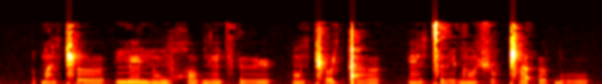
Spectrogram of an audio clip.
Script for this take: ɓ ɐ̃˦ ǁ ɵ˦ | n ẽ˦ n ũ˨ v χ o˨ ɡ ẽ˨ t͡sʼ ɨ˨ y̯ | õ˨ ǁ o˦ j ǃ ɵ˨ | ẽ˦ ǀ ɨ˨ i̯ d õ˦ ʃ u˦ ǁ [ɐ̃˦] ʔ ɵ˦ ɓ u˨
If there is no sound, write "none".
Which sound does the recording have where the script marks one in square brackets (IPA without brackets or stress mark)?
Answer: ɐ˦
